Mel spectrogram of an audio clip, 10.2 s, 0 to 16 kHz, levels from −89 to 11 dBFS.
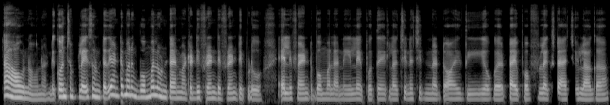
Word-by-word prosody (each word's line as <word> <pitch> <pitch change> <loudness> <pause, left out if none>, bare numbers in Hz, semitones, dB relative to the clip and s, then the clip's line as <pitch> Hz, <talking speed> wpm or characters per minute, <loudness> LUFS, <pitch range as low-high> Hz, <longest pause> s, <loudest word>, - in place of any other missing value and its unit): ఆ! - - +9 0.2
అవునవునండి. 145 -5 0
కొంచెం 215 +2 +5
ప్లేస్ 185 0 +5
ఉంటది. 195 - +3
అంటే 245 +2 +2
మనకు 250 -4 +2
బొమ్మలుంటాయనమాట 190 -7 +3
డిఫరెంట్, 165 -1 0
డిఫరెంట్. 155 +1 -2
ఇప్పుడు - - -5 0.5
ఎలిఫెంట్ 155 -1 0
బొమ్మలని, 145 -1 -4
లేకపోతే 150 0 -4
ఇట్లా 145 0 -5
చిన్న 155 - -5
చిన్న 150 -1 -6
టాయ్‌ది 150 -1 -5 0.3
ఒక 145 - -7 0.3
టైప్ 140 -1 +3
ఆఫ్ 140 - -16
లైక్ 150 -2 -1
స్టాచ్యూలాగా 140 -1 -1
150 Hz, 135 wpm, -25 LUFS, 145-175 Hz, 0.5 s, ఆ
